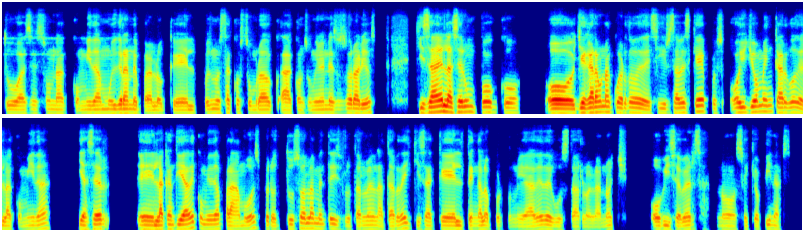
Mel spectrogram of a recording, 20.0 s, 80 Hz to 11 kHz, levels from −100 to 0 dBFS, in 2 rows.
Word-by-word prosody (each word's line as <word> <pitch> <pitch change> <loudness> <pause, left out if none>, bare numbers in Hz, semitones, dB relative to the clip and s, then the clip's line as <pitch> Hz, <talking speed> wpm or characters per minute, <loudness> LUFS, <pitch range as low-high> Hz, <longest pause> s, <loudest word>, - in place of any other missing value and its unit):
tú 115 -1 -3
haces 110 +1 -8
una 115 -2 -5
comida 115 +1 -3
muy 115 0 -4
grande 120 -1 +2
para 105 - -4
lo 105 -1 -5
que 105 0 -3
él, 105 0 -5
pues, 115 - -6
no 120 - -3
está 120 +2 -4
acostumbrado 115 -2 -3
a 105 0 0
consumir 110 +1 -6
en 115 +1 -3
esos 115 +2 -6
horarios, 130 +2 +1 0.5
quizá 150 +4 +6
el 170 -1 +10
hacer 150 +1 +6
un 160 -2 -1
poco, 140 -2 0 0.3
o 125 -1 +10
llegar 140 +2 +6
a - - +7
un 155 0 +2
acuerdo 140 -1 +1
de 125 - +3
decir: 120 +3 -4
"¿Sabes 135 +1 0
qué? 170 0 +4
Pues, 125 -7 -11
hoy 140 +1 +1
yo 155 +2 +4
me 170 0 +1
encargo 145 -3 0
de 125 - +2
la 110 -1 -2
comida", 115 +6 -6 0.4
y 120 - +2
hacer 130 +3 +1 0.3
eh, 120 -1 +2
la 115 0 +5
cantidad 130 0 +2
de 160 - +1
comida 130 -2 -2
para 110 -2 -2
ambos, 110 +9 -4
pero - - -5
tú 130 +4 -8
solamente 145 -1 -3
disfrutarlo 115 -1 -6
en 120 - -5
la 105 - -6
tarde, 105 +7 -3
y - - -15
quizá, 110 -2 -7
que 110 0 0
él 115 0 -3
tenga 115 0 -4
la 115 - -1
oportunidad 105 -2 -8
de 120 - -2
degustarlo 100 -4 -6
en 95 - -10
la 95 - -7
noche 115 +3 -11 0.3
o 110 - -1
viceversa. 115 +2 -5
No 110 -1 -8
sé 110 +1 -11
qué - - -10
opinas. 110 -1 -10
120 Hz, 225 wpm, -21 LUFS, 110-135 Hz, 0.5 s, el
